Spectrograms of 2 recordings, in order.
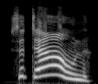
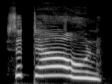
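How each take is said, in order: First: Loud, high command; shouted order. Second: Very loud, high bellow; final roar. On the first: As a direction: order them down sharply. Orders standing man in boat. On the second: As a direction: roar it with everything left. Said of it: "in a final roar". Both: A narrator's reading.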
